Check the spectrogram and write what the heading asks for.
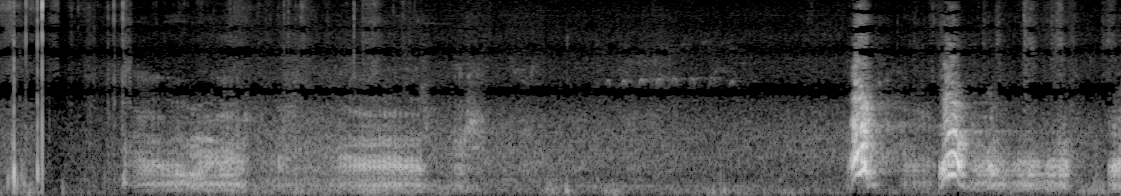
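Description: Dog growling low twice, then two loud barks near the end followed by a few softer ones, at a snake it has found.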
